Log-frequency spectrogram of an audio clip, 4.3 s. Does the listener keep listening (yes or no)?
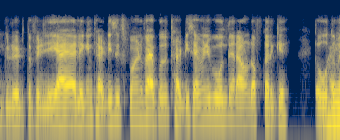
no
